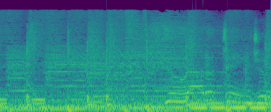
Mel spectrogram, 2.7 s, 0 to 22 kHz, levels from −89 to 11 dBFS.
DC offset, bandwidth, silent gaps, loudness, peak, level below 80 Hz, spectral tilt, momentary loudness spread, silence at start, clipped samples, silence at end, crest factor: under 0.1%; 16.5 kHz; none; -11 LUFS; 0 dBFS; -18 dBFS; -5 dB/octave; 3 LU; 0 s; under 0.1%; 0 s; 10 dB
